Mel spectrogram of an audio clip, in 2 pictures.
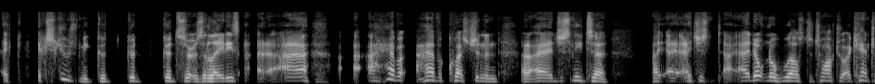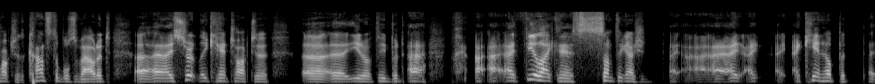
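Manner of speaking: nervous, agitated woman stammering, stumbling, interrupting herself. Voicing a nervous local woman approaching the party's table: nervous agitated woman. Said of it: "she seems nervous, agitated".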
